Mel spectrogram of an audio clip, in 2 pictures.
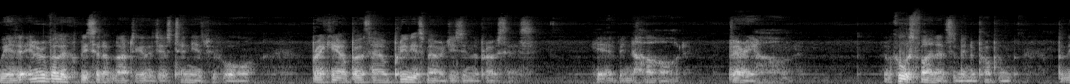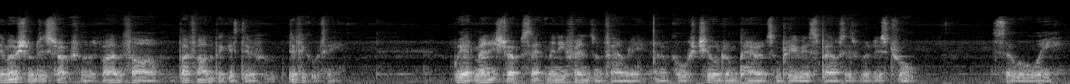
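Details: Man with Parkinson's disease diagnosed at age 52, reading aloud; Parkinson's disease speech (hypokinetic dysarthria).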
